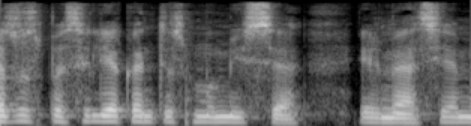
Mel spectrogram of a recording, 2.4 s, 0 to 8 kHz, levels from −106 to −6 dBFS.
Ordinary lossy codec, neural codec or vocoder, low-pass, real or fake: MP3, 48 kbps; none; 7.2 kHz; real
